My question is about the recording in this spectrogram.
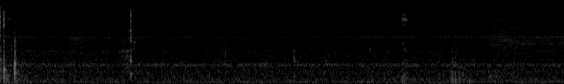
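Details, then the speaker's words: IBM ThinkPad R51 laptop that had refused to boot with a "fan error", after disassembly: hard drive spinning up as Windows starts, faint steady whine with scattered soft seek ticks and clicks. Normal hard drive operation. "you can hear the hard drive moving um there's our RAM and windows is starting up"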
